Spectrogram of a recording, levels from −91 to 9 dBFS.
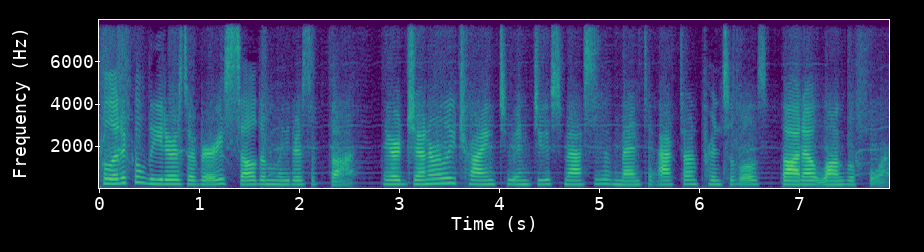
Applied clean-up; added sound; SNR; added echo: neural mask model RNNoise.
